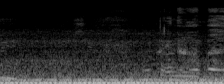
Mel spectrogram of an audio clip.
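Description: Steady low rumble of a passenger van heard from inside its cabin, with voices talking quietly near the end.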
